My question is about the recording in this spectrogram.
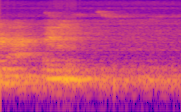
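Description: A man speaking in a discourse. His voice is heard in roughly the first second, then pauses for the rest.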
